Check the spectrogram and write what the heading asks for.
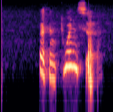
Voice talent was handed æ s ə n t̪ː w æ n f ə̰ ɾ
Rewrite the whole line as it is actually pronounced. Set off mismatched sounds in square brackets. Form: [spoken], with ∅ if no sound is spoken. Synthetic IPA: æ [θ] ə n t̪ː w æ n [s] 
